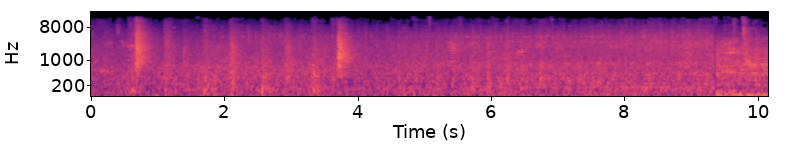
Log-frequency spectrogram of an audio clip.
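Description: Wooden roller coaster train running on the track, a steady rumble with sharp clacks about a second in and again near four seconds.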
